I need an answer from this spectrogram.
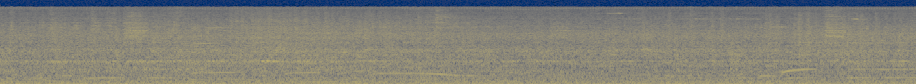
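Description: Freight train rolling slowly past a grade crossing: a steady low rumble with a few faint short squeals over it.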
